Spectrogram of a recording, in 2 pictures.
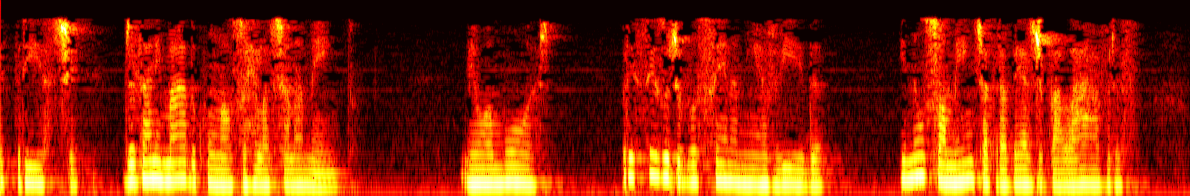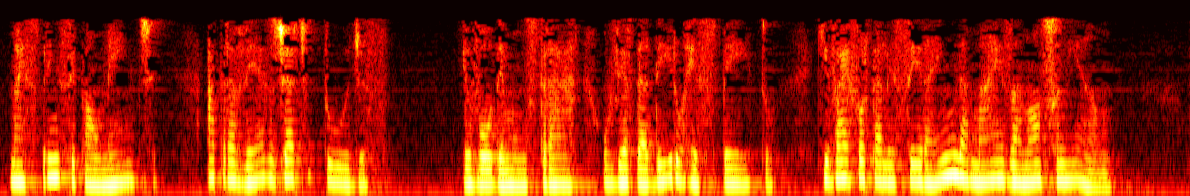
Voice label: Desculpe pelo Ciúmes Feminino; Telemensagens

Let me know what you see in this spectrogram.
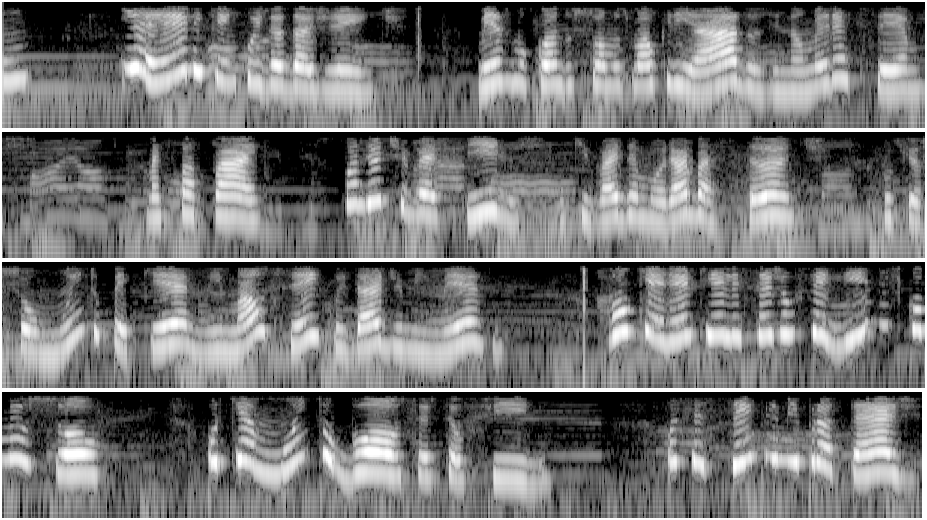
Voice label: DIA DOS PAIS (VOZ INFANTIL), Telemensagens; Telemensagens 2017

